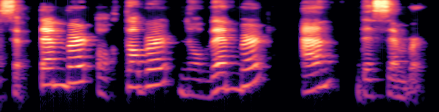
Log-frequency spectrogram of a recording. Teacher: van acentuadas en la segunda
